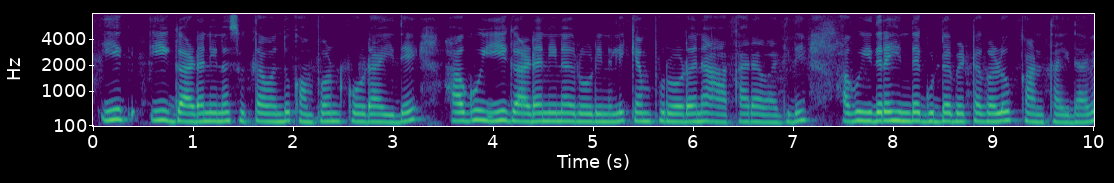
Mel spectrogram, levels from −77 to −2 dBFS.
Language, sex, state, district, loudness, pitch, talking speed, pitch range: Kannada, male, Karnataka, Dharwad, -26 LUFS, 215 Hz, 155 wpm, 205-225 Hz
